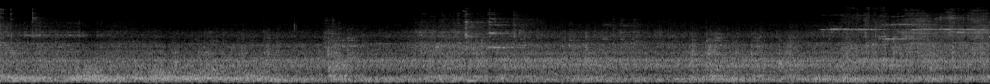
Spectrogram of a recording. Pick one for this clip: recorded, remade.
recorded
